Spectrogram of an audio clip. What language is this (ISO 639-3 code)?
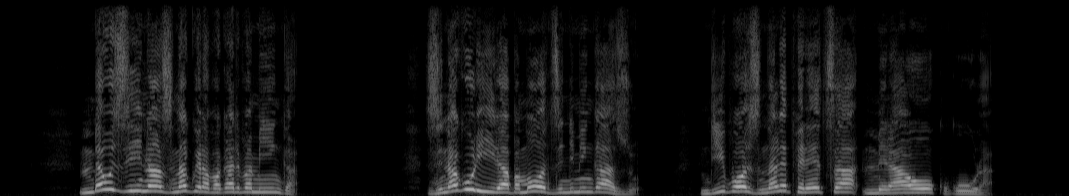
nya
